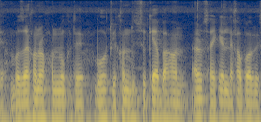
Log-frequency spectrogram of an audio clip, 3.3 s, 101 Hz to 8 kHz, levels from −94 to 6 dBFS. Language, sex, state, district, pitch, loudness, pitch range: Assamese, male, Assam, Sonitpur, 100 Hz, -18 LUFS, 100-105 Hz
